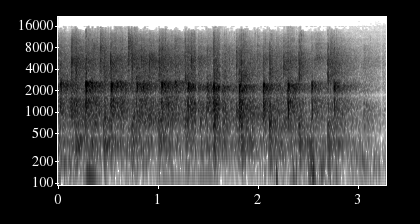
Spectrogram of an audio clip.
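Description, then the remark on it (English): Steady applause from a church audience during a sermon, for people who have just shared their stories, a dense wash of many hands clapping at once that holds for a few seconds and then starts to thin out. “But let's give them a round of applause.”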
